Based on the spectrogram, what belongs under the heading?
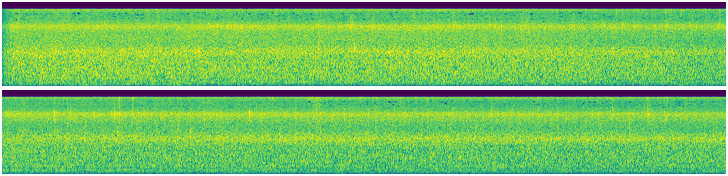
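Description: Steady rain falling on roofs and leaves, an even unbroken hiss.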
